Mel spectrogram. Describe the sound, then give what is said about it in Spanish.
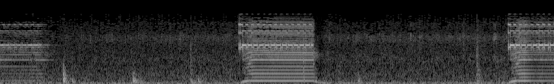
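A mobile phone rings on the floor beside a bed: a bright electronic ringtone in short, loud tonal bursts separated by quiet gaps, repeating with the same melody each time. “El móvil de Sara vibra en el suelo junto a la cama, con una foto de Isaac en la pantalla.”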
